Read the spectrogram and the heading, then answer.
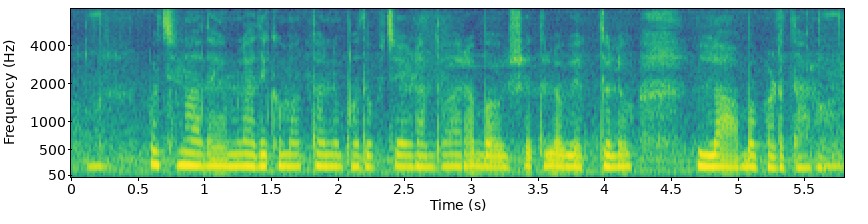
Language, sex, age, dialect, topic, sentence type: Telugu, female, 25-30, Utterandhra, banking, statement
